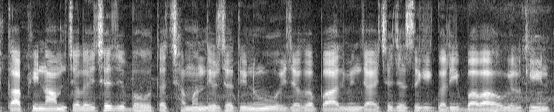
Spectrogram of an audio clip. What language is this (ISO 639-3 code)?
mai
